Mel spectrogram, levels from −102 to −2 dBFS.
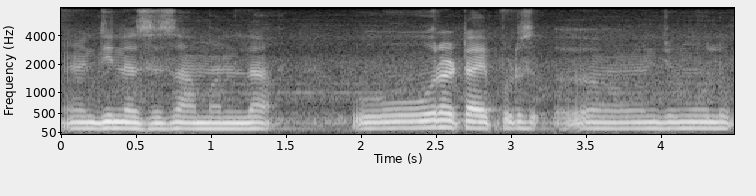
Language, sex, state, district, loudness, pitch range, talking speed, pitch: Tulu, female, Karnataka, Dakshina Kannada, -16 LUFS, 140-145 Hz, 135 wpm, 140 Hz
